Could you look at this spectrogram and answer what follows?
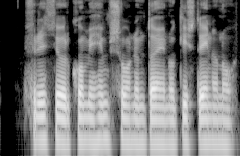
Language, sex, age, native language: Icelandic, male, 15, Icelandic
